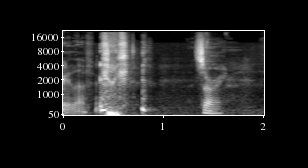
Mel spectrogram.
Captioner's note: laughs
